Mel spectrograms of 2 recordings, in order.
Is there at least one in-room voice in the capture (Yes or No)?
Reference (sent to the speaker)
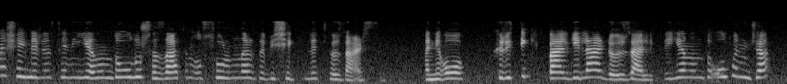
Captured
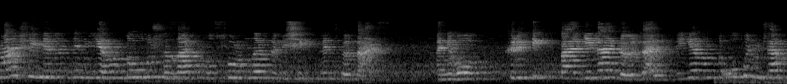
No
